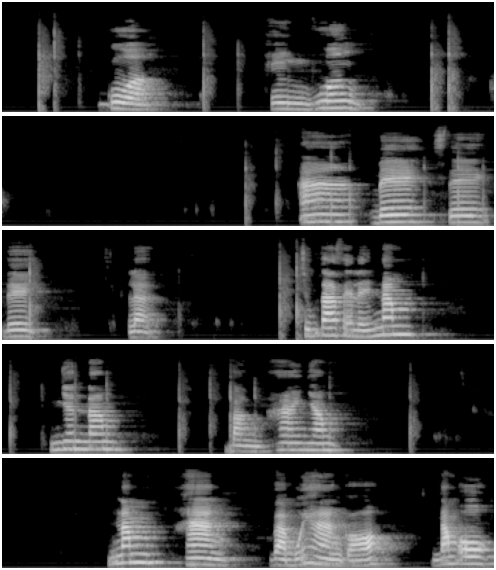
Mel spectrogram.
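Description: A woman speaks calmly and clearly into a close microphone, in short phrases.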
